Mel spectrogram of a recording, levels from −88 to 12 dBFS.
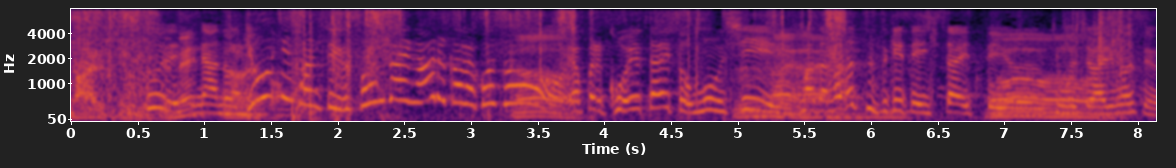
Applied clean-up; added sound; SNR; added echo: none; Crumpling, crinkling / Tearing; 11 dB; none.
